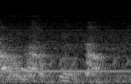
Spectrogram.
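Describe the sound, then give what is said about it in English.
A dog barks twice in quick succession, fairly loud, over a steady background hum. “Girl, get this dog before I have to kill this other dog.”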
